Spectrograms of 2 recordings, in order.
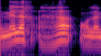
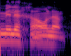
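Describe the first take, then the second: First: It is said clearly, with the h sound. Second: It is said fast, dropping the h sound. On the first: The speaker calls it right. "C'est ... il y a un He" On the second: The speaker calls it wrong. "s'il va vite, il dit"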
